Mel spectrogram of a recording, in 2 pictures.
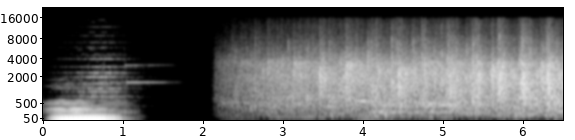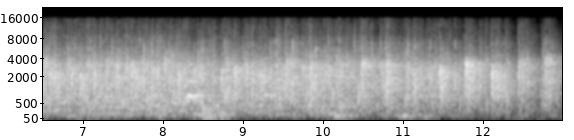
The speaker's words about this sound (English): Big fan of the lukewarm applause. Yes. As I casually sort of nod, everyone's like, oh, yeah. Yeah, he's okay. That's kind of cool he's here, sure.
